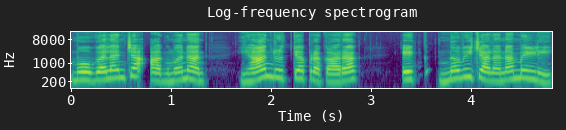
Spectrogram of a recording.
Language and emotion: Goan Konkani, neutral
